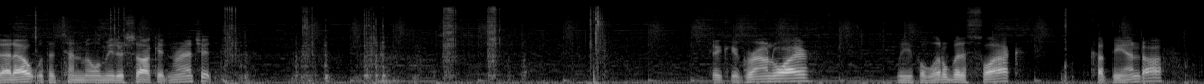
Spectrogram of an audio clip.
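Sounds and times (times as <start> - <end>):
ratchet clicking: 2.2 - 5.2.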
